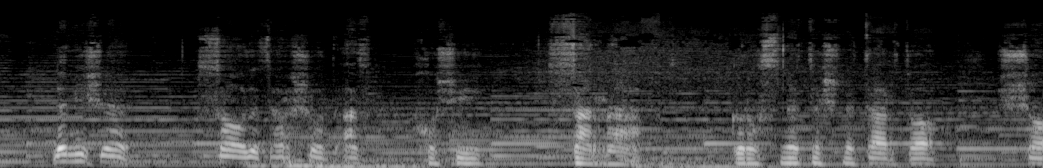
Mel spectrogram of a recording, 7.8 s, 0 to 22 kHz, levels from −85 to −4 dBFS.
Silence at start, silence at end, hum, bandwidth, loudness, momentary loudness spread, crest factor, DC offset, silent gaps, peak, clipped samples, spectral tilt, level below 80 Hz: 0 s; 0 s; none; 16 kHz; -31 LUFS; 13 LU; 20 dB; under 0.1%; none; -10 dBFS; under 0.1%; -5.5 dB/octave; -44 dBFS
